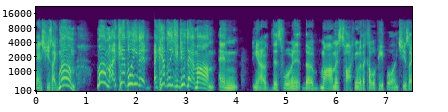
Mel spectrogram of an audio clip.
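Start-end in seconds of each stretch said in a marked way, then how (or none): 0.5-3.6 giddy, very high, excited squeal. Telling a story, acting out a daughter jumping up and down at her mom: imitating Darlene's excitement. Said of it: "she starts jumping up and down excitedly".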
